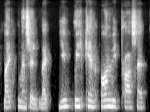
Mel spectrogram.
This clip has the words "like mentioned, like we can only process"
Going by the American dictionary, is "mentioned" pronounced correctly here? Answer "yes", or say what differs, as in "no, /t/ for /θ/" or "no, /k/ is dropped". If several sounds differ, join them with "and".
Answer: no, /s/ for /ʃ/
